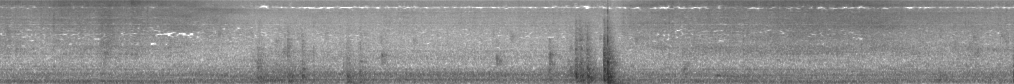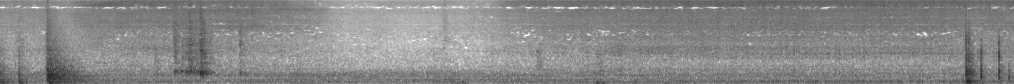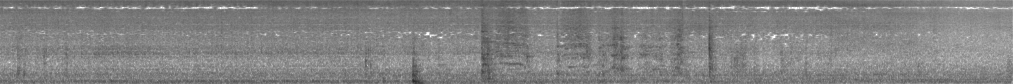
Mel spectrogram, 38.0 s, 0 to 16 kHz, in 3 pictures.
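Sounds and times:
burger patties sizzling on griddle: 0:00.0 - 0:03.1, 0:03.9 - 0:17.0, 0:18.6 - 0:38.0.

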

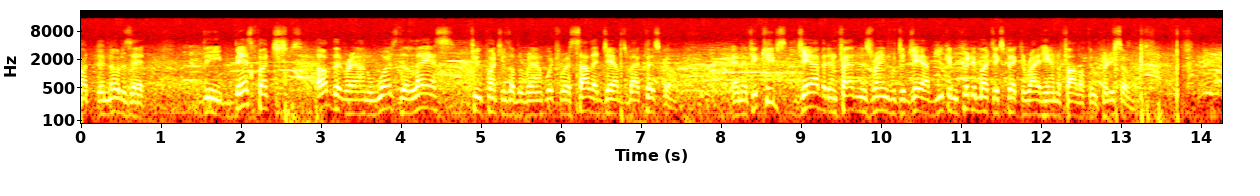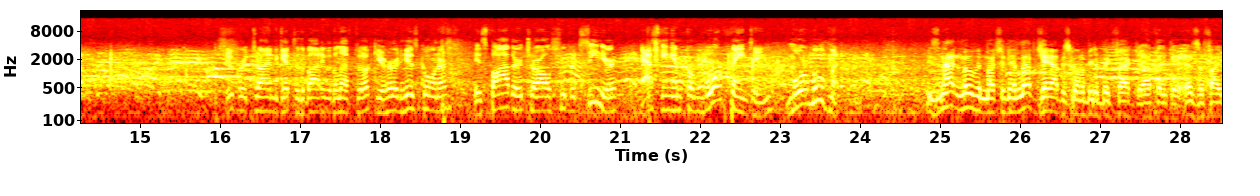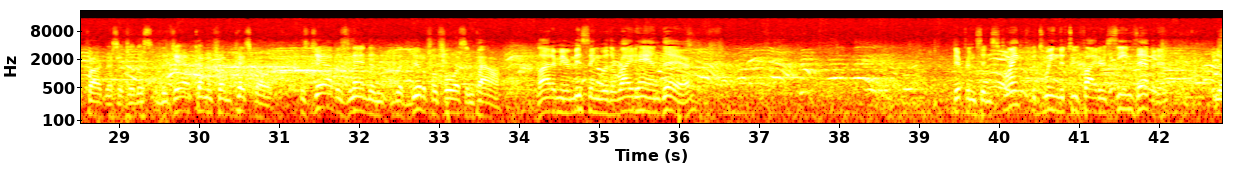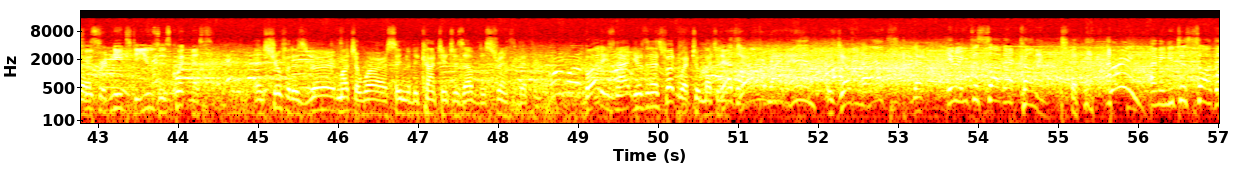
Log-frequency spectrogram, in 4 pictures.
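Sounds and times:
arena crowd murmur: 0:00.0 - 0:57.0
broadcast commentary: 0:00.0 - 0:57.0
voices calling out: 0:18.7 - 0:57.0.

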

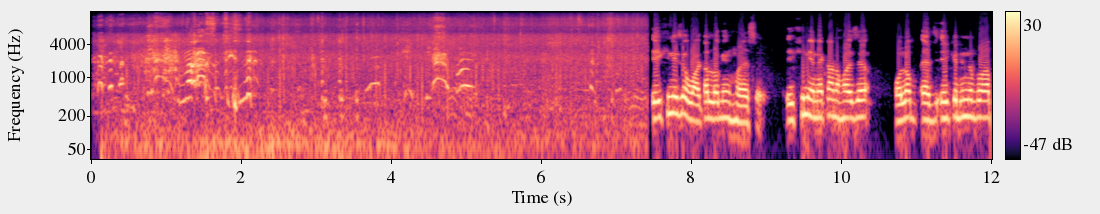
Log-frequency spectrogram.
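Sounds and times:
rain on a wet road: 0:00.2 - 0:07.5.

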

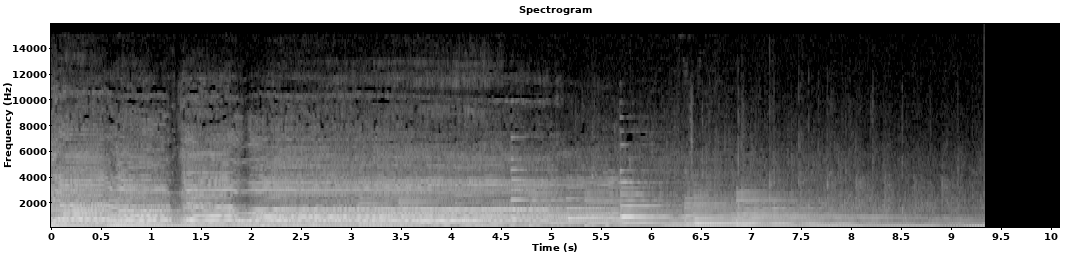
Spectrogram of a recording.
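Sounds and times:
group singing into microphones: 0:00.0 - 0:06.5.

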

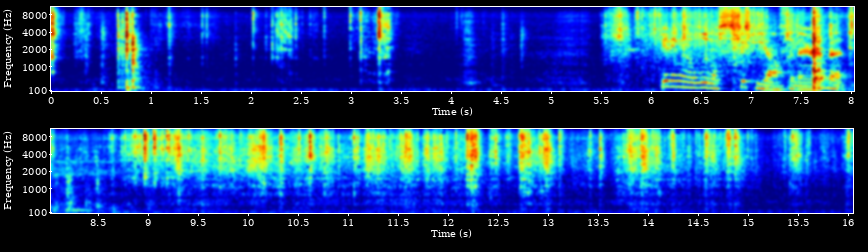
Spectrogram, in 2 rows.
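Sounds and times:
foil crinkling: 0:05.5 - 0:16.0.

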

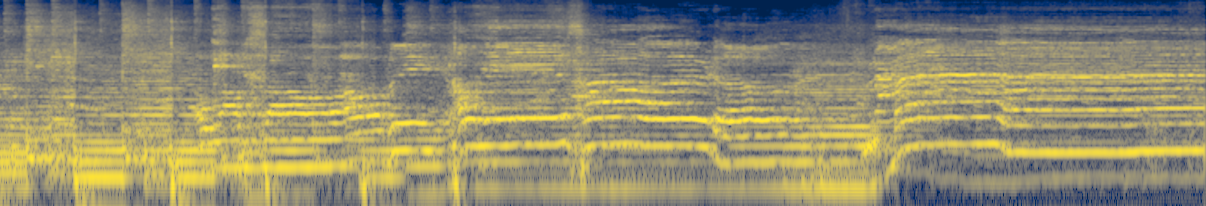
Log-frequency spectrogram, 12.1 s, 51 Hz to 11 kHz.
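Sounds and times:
man singing karaoke: 0:01.6 - 0:12.0.

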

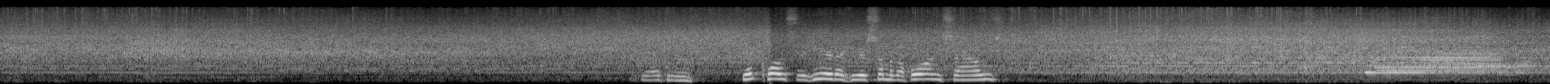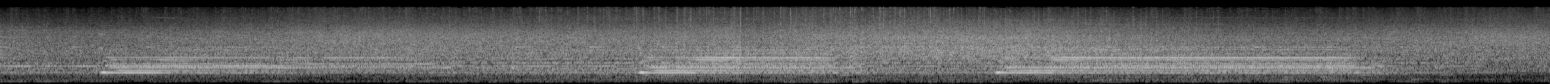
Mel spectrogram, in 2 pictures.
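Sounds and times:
toy trains whirring on track: 0:00.0 - 0:31.0
toy train electronic horn: 0:13.6 - 0:19.9, 0:21.8 - 0:24.2, 0:25.4 - 0:29.4.

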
